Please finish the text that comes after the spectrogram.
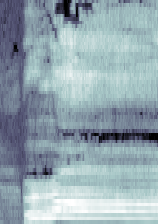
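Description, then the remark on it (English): A human voice imitates a lion's roar: one loud, sustained growling cry that starts abruptly, rises slightly in pitch, then holds steady for about two seconds with strong rough harmonics. “And then he roared very loud.”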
